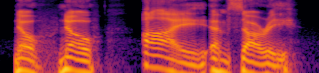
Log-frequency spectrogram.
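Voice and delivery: voice cracking with panic. Voicing a man who has just been shot: voice cracking with panic. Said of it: "His voice is cracking with panic".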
